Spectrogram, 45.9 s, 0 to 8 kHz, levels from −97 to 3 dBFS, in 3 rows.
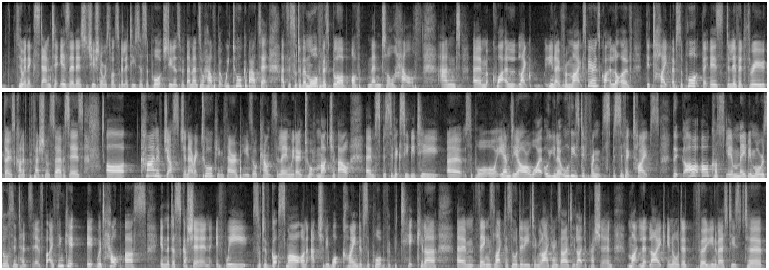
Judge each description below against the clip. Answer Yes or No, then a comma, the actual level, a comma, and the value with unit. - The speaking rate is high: No, average, 180 wpm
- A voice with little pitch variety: Yes, narrow, 2.1 semitones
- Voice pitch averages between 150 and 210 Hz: Yes, medium, 185 Hz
